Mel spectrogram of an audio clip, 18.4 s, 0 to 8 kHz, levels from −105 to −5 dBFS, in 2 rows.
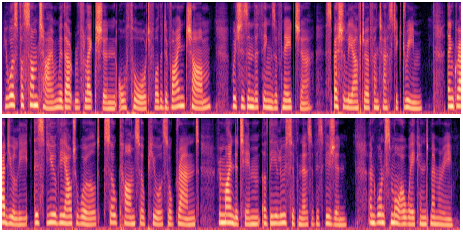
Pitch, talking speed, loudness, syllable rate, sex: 185 Hz, 170 wpm, -19 LUFS, 4.9 syllables/s, female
